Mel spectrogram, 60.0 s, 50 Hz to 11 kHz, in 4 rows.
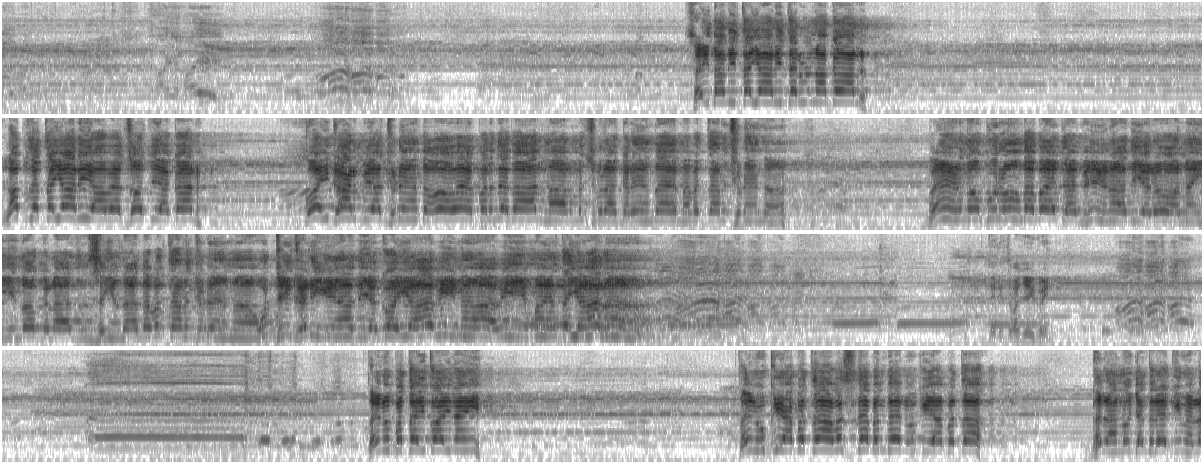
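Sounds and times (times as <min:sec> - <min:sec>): low pulsing buzz: 0:00.0 - 0:54.4
hum of held tones: 0:00.0 - 0:59.9
man chanting long note: 0:00.0 - 0:59.9.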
